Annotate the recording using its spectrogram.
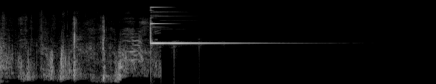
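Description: A single clear, high ding sound effect that starts sharply about a second and a half in and fades away over about a second and a half. It is edited in over the footage.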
